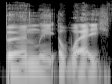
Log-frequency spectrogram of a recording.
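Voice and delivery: ordinary delivery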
